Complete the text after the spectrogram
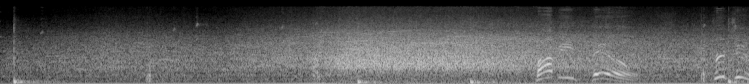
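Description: An arena crowd cheers and swells.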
